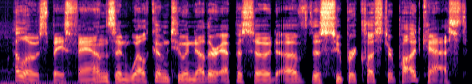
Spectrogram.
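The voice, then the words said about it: Smooth announcer-style voice. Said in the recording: “you got that sweet, sweet announcer voice.”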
